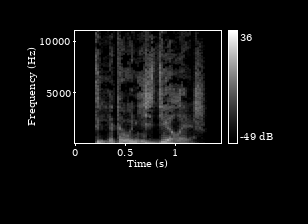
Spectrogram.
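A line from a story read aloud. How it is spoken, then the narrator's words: Horrified hiss. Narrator (Russian): с ужасом зашипел он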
